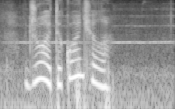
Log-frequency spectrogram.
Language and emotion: Russian, neutral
